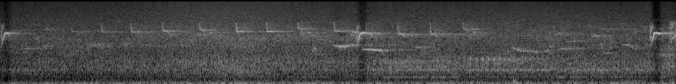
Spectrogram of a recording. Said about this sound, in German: Und das ist jetzt sein Kontaktruf. Eindeutig keine Kohlmeise. Pink. Pink, pink.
